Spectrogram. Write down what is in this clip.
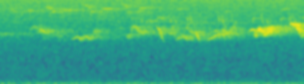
Blackburnian Warbler, Red-eyed Vireo, Scarlet Tanager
